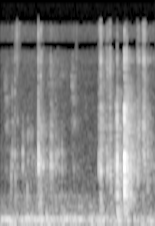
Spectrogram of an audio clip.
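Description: A picture book's paper page being handled and turned: a run of papery clicks and rustles, louder and busier near the end.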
